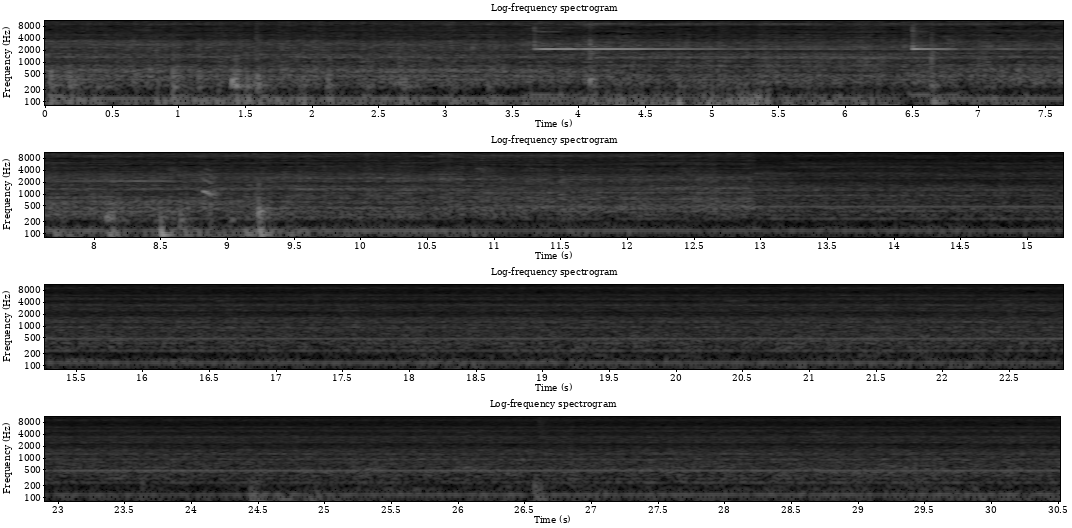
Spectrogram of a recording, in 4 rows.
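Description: Water running weakly from an Electrolux Turbo Economia 6 kg washer's inlet valve into the fabric-softener dispenser, slowed by a flow reducer inside the valve, with a thin high whistle for about five seconds. About halfway the flow sound drops away, leaving a faint steady hum.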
